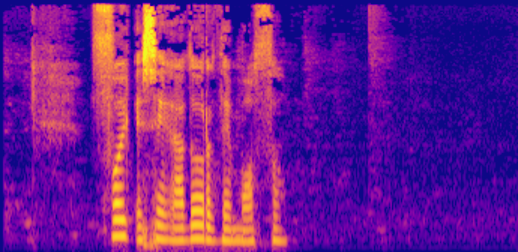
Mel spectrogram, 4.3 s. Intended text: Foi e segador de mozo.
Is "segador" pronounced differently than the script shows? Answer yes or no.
no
